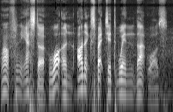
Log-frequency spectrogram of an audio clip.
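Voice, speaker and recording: A man giving excitable live play-by-play commentary on an online racing series, rising sharply in pitch at the big moments. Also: unhurried, soft background music, poor audio. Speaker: lead race commentator.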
